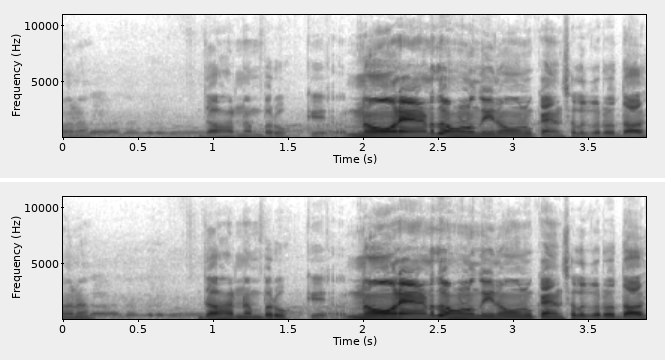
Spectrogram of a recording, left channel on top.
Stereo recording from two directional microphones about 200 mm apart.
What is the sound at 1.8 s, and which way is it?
A man's voice, 25° right (ahead or behind).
